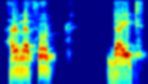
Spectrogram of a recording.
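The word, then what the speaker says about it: hermaphrodite: चीज है उसका जो कंसेप्ट है, सूडो हर्मेफ्रोडाइट, हर्मेफ्रोडाइट प्रोनाउंसिएशन जो इसकी है।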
